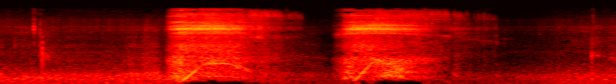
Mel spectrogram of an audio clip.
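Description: Two strong breaths blown into a small water flow sensor, each a rushing hiss about a second long, to make the sensor register flow. A faint tone rises and falls within each blow.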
